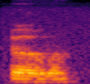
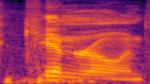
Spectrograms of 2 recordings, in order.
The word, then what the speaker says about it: Kenrowan: Why do you say that, Mr. Kerwin? It's Kenrowan, sir.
